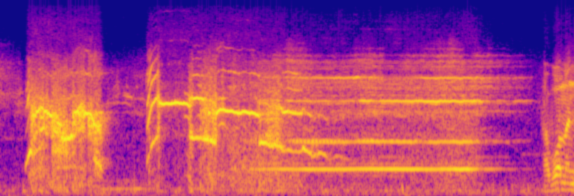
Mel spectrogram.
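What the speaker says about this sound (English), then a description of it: "A woman screamed and cried for help on the Wayfield Common" A woman in a radio drama screams and wails in long, loud, sustained cries of distress, with brief breaks between them, close up and alone.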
